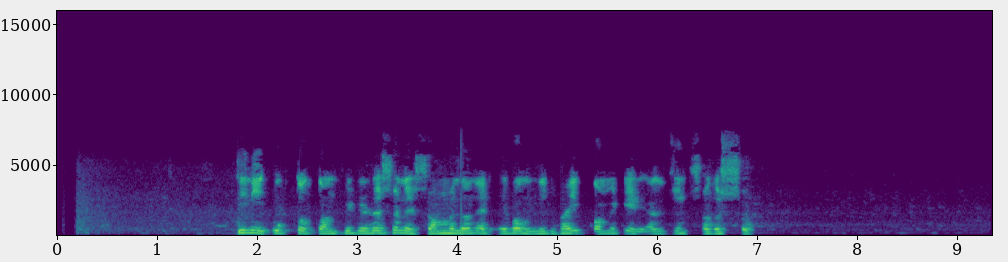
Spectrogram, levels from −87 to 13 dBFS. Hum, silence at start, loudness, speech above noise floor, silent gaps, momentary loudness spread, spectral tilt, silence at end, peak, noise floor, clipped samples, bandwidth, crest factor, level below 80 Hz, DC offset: none; 1.8 s; -17 LUFS; 50 dB; none; 9 LU; -8 dB/octave; 2.4 s; 0 dBFS; -66 dBFS; under 0.1%; 7 kHz; 18 dB; -52 dBFS; under 0.1%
